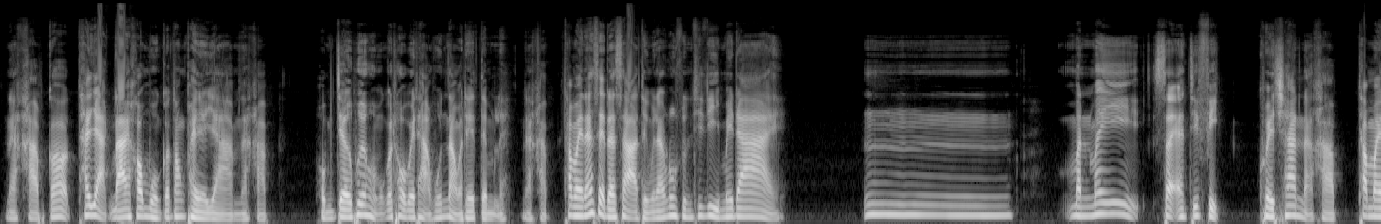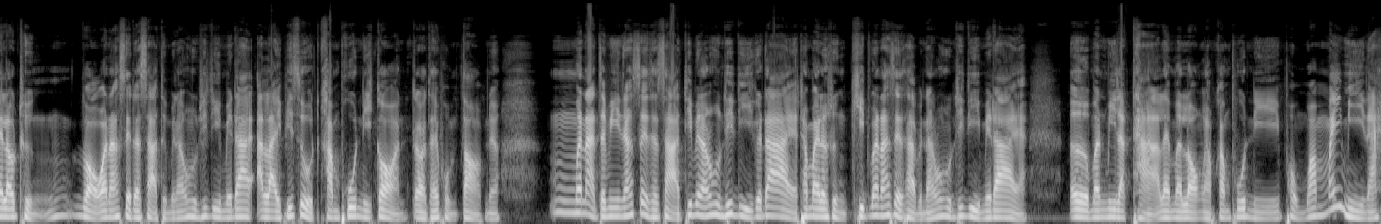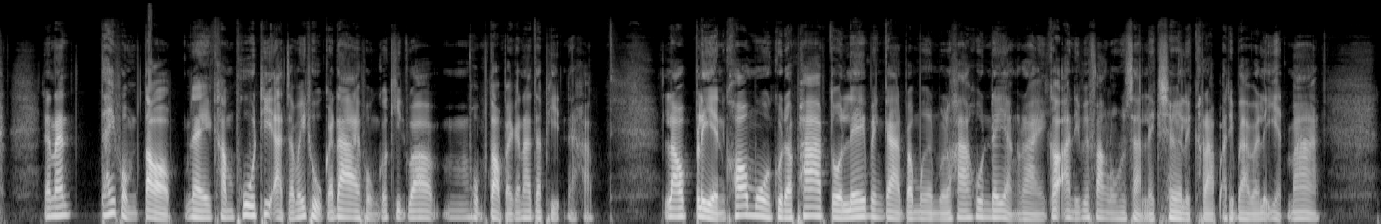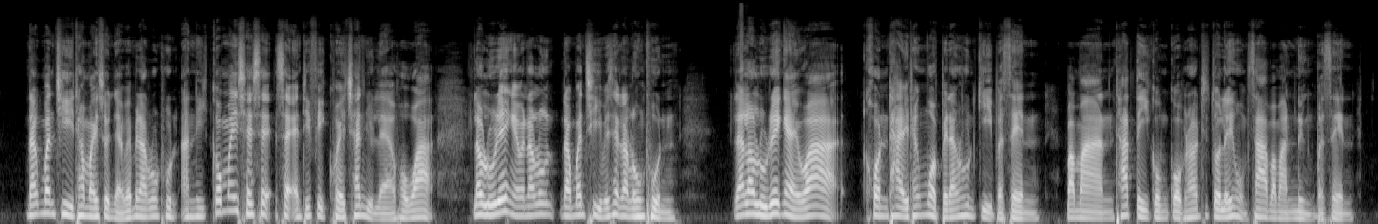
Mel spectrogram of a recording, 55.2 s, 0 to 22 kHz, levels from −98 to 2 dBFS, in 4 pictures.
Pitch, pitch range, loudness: 135 Hz, 115-155 Hz, -19 LUFS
